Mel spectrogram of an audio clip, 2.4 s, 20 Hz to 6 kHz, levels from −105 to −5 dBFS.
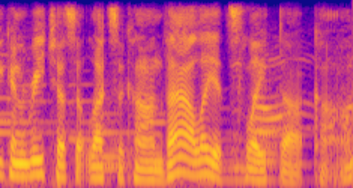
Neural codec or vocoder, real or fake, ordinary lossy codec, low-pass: none; real; Opus, 64 kbps; 5.4 kHz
